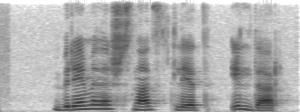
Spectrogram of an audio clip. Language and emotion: Russian, neutral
